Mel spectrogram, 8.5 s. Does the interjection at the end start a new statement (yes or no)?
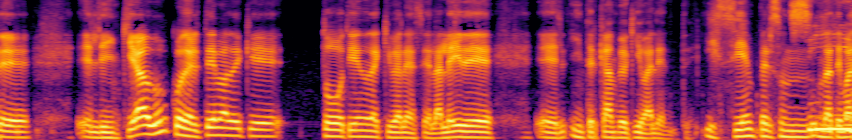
yes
